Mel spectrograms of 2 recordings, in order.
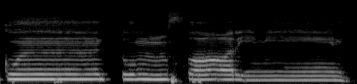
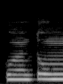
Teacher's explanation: mim sukun mim ada gunnahnya tetap tetapi tidak terlalu lama ditahan hanya menunaikan sifat bainiyah saja pada huruf mim kuntum forimin ya Jadi tidak kuntum nah tidak ditahan terlalu lama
